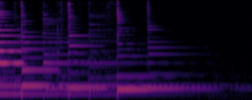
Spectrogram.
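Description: Ukulele picking the Freight Train intro, a strum followed by plucked notes and pull-offs, a handful of clear, close notes that ring out and fade at the end, with no talking.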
